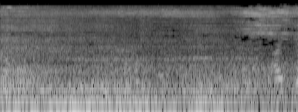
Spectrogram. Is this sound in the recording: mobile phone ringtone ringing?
no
